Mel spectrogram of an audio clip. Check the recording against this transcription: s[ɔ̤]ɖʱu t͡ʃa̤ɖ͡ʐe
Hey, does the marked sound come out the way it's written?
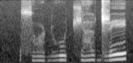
yes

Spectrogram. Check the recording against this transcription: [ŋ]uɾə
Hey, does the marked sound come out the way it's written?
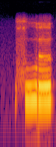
no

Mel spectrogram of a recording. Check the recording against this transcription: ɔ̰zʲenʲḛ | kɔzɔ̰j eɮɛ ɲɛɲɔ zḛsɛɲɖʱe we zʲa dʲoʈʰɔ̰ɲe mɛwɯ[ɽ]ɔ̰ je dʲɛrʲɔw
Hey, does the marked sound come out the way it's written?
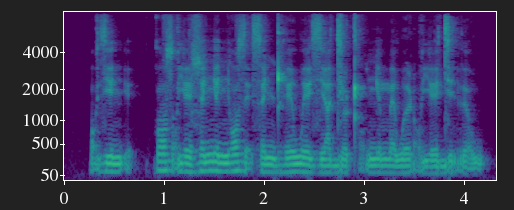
yes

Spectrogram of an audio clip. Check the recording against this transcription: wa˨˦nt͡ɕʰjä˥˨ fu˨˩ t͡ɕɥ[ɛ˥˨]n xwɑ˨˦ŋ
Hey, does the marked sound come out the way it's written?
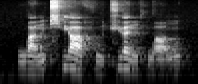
yes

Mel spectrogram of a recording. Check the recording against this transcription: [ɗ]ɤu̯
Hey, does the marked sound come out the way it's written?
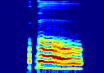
yes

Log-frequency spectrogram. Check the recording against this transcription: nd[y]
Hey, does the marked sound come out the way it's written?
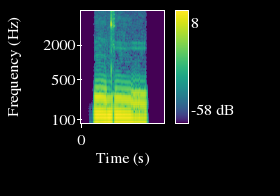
yes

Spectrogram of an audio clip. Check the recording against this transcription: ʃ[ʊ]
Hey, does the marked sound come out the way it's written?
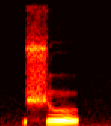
yes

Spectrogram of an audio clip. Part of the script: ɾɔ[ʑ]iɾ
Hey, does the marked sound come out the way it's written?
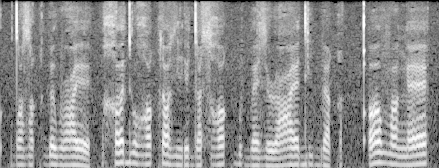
no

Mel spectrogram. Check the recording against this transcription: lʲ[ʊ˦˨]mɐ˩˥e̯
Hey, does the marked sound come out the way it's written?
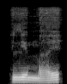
no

